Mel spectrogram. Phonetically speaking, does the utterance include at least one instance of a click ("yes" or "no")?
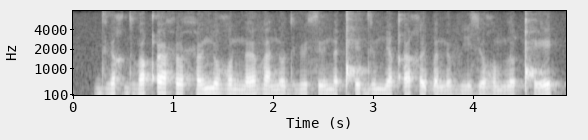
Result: yes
